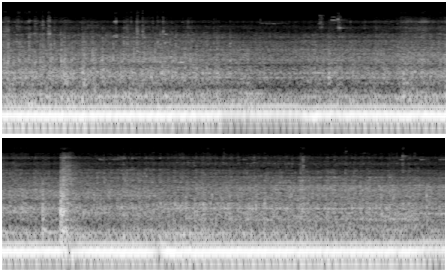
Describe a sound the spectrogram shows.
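A bulldozer's tracks clank as the machine pushes soil.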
